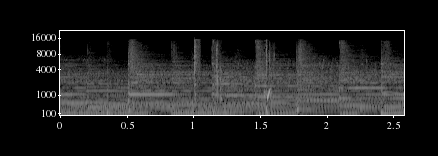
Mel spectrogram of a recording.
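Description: A seed being watered in the video game Scribblenauts Unlimited gives a faint watery splash and drip effect over soft, steady game music.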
